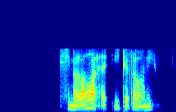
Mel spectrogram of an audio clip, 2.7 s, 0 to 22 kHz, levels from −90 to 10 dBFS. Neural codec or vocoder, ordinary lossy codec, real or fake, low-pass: codec, 44.1 kHz, 2.6 kbps, SNAC; Opus, 64 kbps; fake; 3.6 kHz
